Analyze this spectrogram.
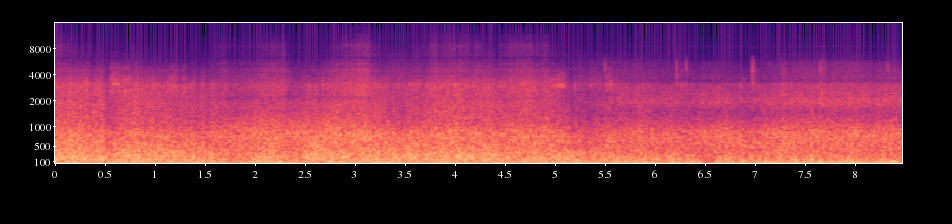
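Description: Airflow of a tandem paraglider flight buffeting a handheld action camera's microphone. It makes a loud, steady, deep rushing noise.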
